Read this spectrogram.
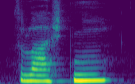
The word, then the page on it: zvláštní: /ˈzvlaːʃtɲiː/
